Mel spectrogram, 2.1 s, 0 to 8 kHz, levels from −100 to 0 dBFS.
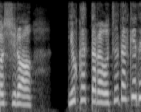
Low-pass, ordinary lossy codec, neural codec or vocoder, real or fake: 7.2 kHz; none; codec, 16 kHz, 4 kbps, FreqCodec, larger model; fake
